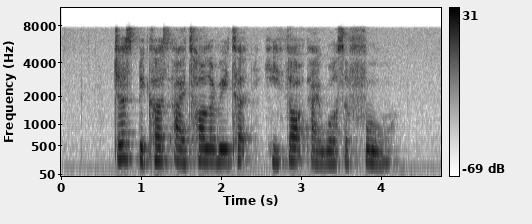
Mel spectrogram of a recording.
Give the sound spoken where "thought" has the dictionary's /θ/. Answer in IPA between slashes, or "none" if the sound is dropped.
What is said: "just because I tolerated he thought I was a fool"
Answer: /θ/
